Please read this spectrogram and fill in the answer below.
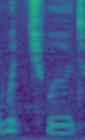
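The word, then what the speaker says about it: Wychwood: And my mind goes to the Rollright stones, which are in Oxfordshire, not far from the Witchwood, which is spelled W-Y-C-H, not the witch you have at Halloween.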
